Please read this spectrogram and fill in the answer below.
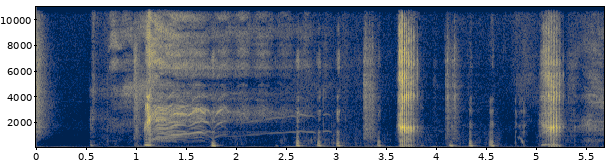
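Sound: hands clapping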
